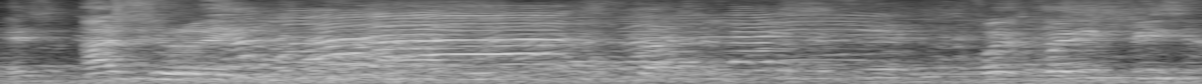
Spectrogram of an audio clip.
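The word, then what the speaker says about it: אשרי: Dichoso en el hebreo es una palabra que se llama ashri, no es ashle, es ashrey. Fue fue difícil pronunciar esa palabra.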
